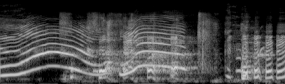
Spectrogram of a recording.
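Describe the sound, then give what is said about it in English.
A high-pitched movie scream that swoops up and falls in a wavering, sustained wail, then breaks into choppy, sobbing bursts near the end, loud throughout. “That scream is in like fourth percentile of screams.”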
